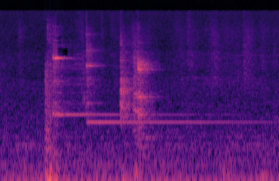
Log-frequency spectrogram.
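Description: A sharp knock, then a two-note doorbell chime: a higher note followed by a lower one that rings on for a couple of seconds.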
